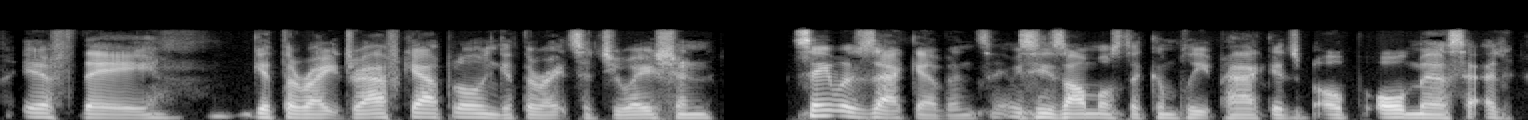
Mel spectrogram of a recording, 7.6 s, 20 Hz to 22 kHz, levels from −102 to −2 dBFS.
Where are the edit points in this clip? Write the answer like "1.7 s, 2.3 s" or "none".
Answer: 3.9 s, 5.1 s, 6.6 s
